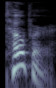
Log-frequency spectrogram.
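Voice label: "toper", British English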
